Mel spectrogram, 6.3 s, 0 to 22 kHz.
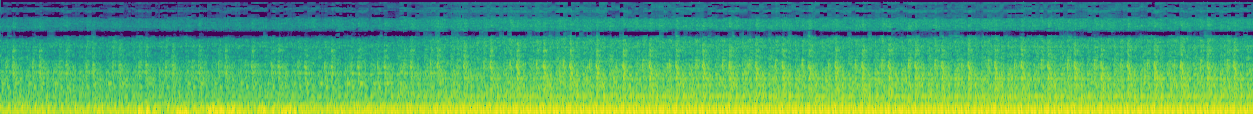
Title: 1.9 tdi 66kw 1z hot engine knocking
